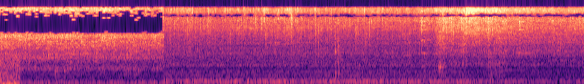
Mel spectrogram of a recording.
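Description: Onion, tomato and whole spices frying in hot oil in a kadai: a steady sizzle as the pan is stirred with a metal spatula.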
